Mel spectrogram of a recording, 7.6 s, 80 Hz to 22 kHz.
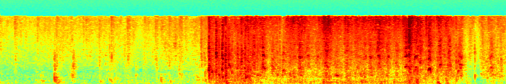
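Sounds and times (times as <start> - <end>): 
pigeon flapping its wings indoors in a kitchen: 3.0 - 7.5.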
